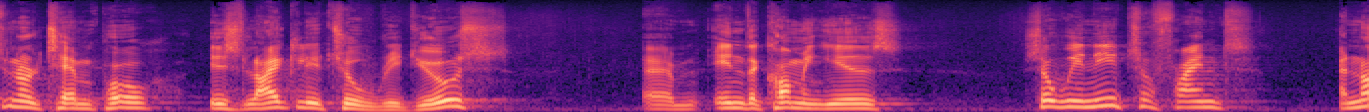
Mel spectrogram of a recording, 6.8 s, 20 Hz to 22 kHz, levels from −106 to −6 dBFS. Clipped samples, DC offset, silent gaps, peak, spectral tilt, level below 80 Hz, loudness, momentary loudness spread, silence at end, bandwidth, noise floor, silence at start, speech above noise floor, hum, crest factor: under 0.1%; under 0.1%; none; 0 dBFS; -4 dB/octave; -76 dBFS; -23 LUFS; 11 LU; 0 s; over 20 kHz; -63 dBFS; 0 s; 40 dB; none; 22 dB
